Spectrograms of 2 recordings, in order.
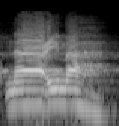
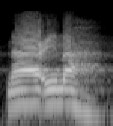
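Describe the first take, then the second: No difference in how they are said.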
